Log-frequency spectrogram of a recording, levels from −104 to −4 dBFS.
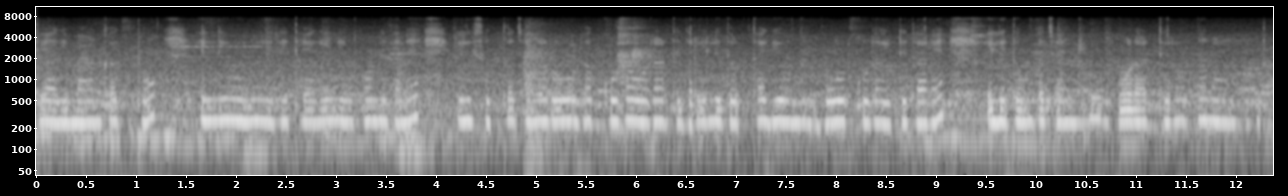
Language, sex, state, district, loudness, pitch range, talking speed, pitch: Kannada, female, Karnataka, Gulbarga, -25 LUFS, 215-250 Hz, 120 wpm, 245 Hz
